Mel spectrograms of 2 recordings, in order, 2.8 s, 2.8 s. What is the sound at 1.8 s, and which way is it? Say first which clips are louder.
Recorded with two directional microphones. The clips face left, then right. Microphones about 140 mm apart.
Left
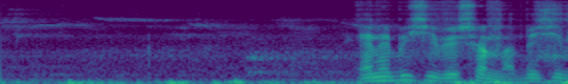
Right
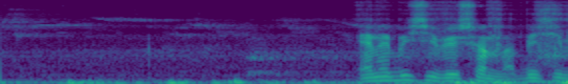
Speech: left 1 dB; 10° left (ahead or behind).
